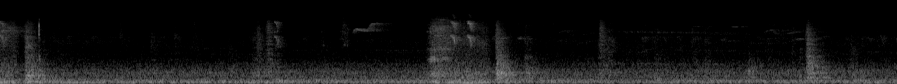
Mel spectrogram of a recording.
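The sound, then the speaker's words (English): Thin, high-pitched peeps from baby birds in a nest come in short scattered bursts, some clustered together, over a steady low background rumble. No one speaks. “Trying to get vocalizations of the baby birds.”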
